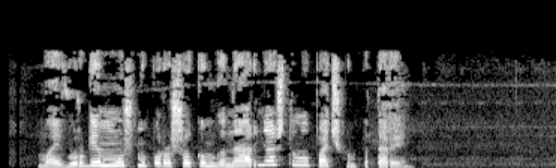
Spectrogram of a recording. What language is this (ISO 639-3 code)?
chm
